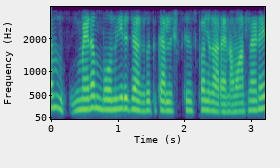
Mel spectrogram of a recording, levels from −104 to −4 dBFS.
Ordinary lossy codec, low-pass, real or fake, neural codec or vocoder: none; 3.6 kHz; fake; codec, 16 kHz, 4.8 kbps, FACodec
